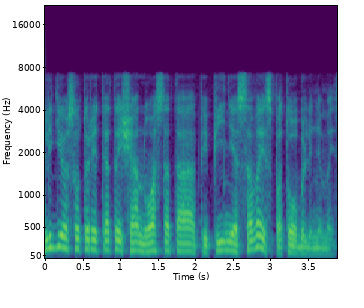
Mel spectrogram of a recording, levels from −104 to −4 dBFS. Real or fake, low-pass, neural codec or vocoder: real; 7.2 kHz; none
